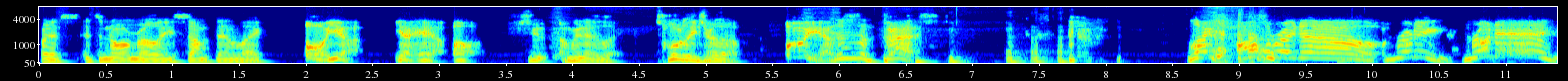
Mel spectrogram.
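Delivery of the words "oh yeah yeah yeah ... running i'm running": very high, swooping male dog character voice. Showing how he voices his dog Star: male dog character voice. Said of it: "a star voice".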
